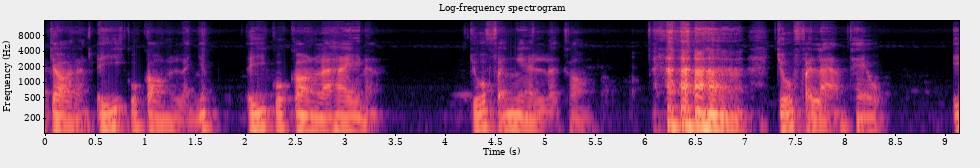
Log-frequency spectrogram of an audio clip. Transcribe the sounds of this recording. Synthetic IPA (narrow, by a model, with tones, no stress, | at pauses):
t͡ɕɔ˧za˨˩ŋʔi˨˦ku˧˩əkɔ˧nlaː˨˩ɲə˦˥t̚ | ʔi˨˦ku˧˩əkɔ˧nlaː˨˩ɦa˧jnaː˨˩ | t͡ɕu˨˦əfaː˧˩jŋɛ˧ləː˨˩jkɔ˧n | t͡ɕu˨˦əfaː˧˩jlaː˨˩mt̪ʰɛ˧w | ʔi˨˦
